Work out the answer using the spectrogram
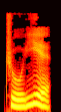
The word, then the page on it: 主页: zhu ye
